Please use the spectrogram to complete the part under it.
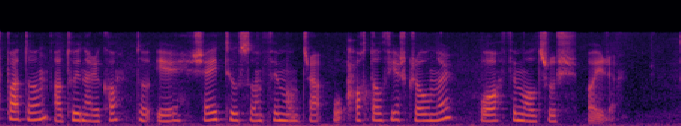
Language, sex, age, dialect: Faroese, female, 15-35, Suðuroy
